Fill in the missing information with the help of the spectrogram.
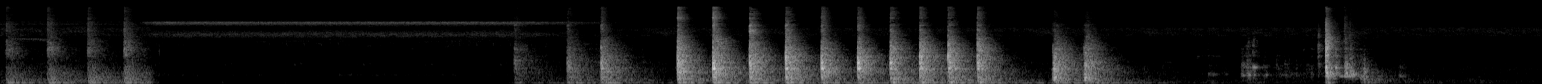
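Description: Hammer driving nails into corrugated metal roof sheeting: a quick run of about fourteen blows at roughly four a second, then a few single knocks. A steady high insect drone runs underneath.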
